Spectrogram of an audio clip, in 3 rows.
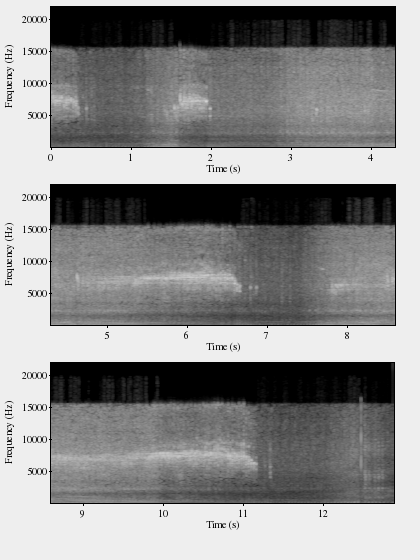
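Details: BMW E46 with M54 engine at idle: thin high squeal that drops away as the engine is blipped twice and returns at idle, from a leaking exhaust manifold gasket.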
